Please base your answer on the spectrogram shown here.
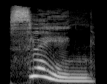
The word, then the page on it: slaying: British English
